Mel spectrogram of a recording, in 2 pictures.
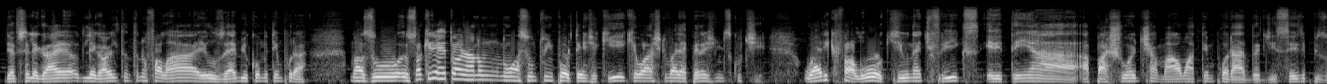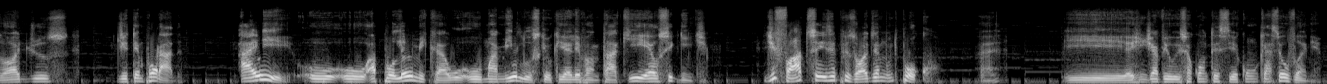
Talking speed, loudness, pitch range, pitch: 190 wpm, -15 LUFS, 125-160 Hz, 140 Hz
